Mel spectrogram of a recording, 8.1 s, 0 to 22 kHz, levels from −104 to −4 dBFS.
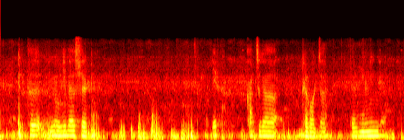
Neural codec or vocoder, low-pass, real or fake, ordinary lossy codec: codec, 24 kHz, 0.9 kbps, WavTokenizer, medium music audio release; 7.2 kHz; fake; none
